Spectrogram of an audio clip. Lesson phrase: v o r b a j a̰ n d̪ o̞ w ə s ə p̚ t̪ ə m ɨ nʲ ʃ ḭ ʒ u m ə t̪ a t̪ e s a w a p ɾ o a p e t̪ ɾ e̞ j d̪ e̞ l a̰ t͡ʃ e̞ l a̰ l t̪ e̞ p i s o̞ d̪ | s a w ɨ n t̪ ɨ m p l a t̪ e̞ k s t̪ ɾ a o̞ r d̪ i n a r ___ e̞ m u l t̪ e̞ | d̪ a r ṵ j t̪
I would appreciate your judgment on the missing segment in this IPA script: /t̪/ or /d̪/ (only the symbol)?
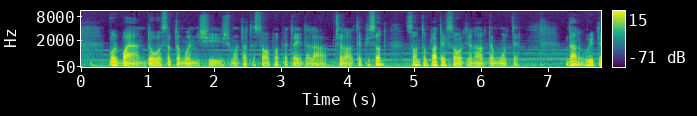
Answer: d̪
